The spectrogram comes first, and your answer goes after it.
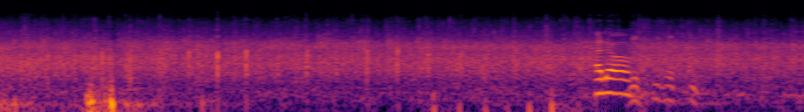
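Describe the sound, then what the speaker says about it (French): Audience applause at a French-language event, a dense steady wash of clapping from a crowd in a hall, with a brief spoken word near the end. "On peut encore une fois les applaudir bien"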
